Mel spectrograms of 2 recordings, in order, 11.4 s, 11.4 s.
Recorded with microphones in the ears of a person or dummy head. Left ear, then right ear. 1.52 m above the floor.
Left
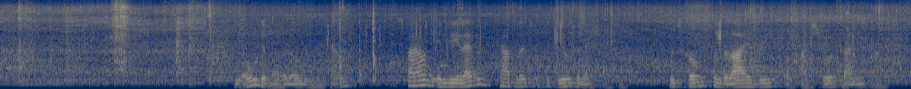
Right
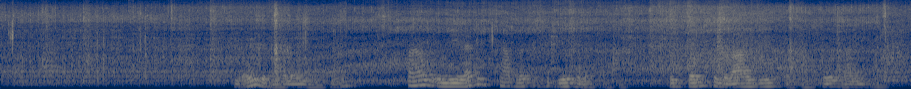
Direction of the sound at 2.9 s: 35° left (ahead or behind).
